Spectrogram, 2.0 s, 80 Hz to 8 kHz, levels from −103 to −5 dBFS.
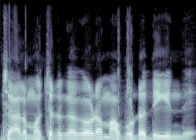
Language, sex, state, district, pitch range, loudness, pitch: Telugu, male, Andhra Pradesh, Srikakulam, 110-125 Hz, -16 LUFS, 120 Hz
